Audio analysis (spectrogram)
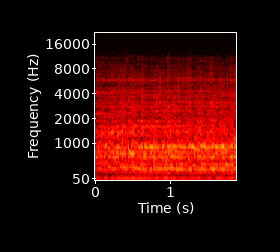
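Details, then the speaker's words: RC crawler with Kingv 3532 1470kV motor and Robinson 18-tooth pinion: steady, busy mechanical whine with clattery edge and even pitch, all axle ring-and-pinion noise, since with driveshafts disconnected it sounds different. "All that sound is ring and pinion. All of it. Because if you disconnect the drive shafts and hit power, it goes whoo."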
